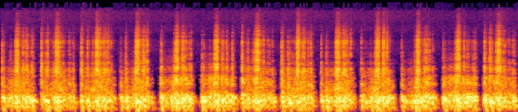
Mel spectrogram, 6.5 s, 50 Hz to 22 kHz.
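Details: Heart recorded at position P, standing: separated S1, S2 merge into a continuous machinery murmur focused over S2, sustained minutes before S1/S2 return; possible patent ductus arteriosus, or aortopulmonary window or collateral vessel.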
